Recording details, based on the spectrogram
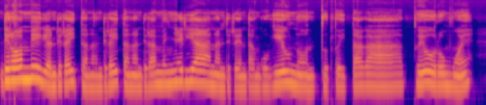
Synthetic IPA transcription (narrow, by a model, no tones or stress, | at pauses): ndeɾɔmeɾiandeɾaitanandeɾaitanandeɾamɛɲɛɾianandeɾɛːndaŋɡoɣeunɔntotoitaɣatweoɾomwɛ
